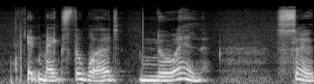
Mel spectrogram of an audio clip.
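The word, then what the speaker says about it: Noël: it makes the word noel so the second vowel is separate to the first one so it gives you two syllables or two beats to that word noel makes the sound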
